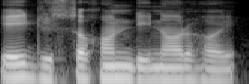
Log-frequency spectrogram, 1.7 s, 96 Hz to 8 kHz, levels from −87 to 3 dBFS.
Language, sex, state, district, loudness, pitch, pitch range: Assamese, male, Assam, Kamrup Metropolitan, -18 LUFS, 120 Hz, 115-125 Hz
